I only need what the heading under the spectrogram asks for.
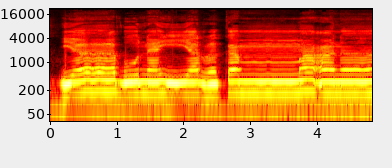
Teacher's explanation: Maka di sini ada ba bertemu mim. Maka bunyi ba ini terus kita masukkan ke mim. Bunyi ba ini tidak kita baca lagi.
